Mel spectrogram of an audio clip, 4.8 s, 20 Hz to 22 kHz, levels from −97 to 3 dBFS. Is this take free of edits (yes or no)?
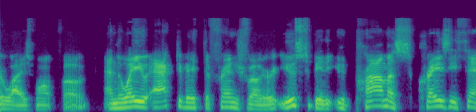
no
